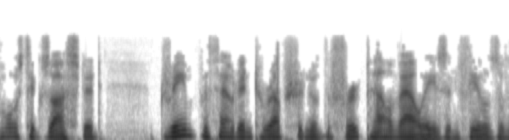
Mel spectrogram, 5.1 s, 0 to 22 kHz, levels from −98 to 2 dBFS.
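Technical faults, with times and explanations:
4.33 to 5.09 s, AMR rate drop: For the final stretch the speech turns rough, raspy and synthetic. The band stays the same width and nothing drops out. The change points to the AMR-WB link falling from about 12.65 kbit/s, where the HD Voice codec sounds only lightly coded, to its lowest 6.6 kbit/s mode. Fewer bits describe the vocal tract and its pulses, so the voice loses detail and smoothness. The rate does not recover before the clip ends.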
